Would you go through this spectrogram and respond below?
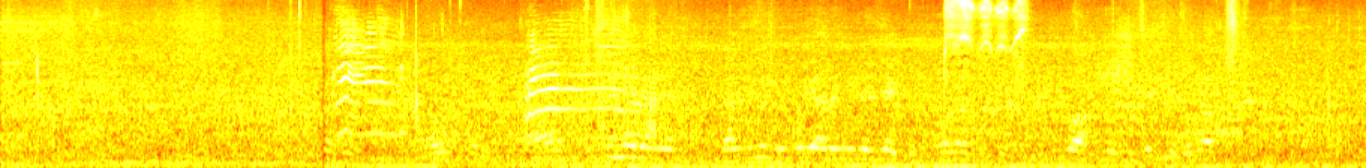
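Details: Hungry kitten wanting food but afraid of the person approaching it; a few clear, high meows with rich overtones, each rising then falling, spaced about two seconds apart over a steady low rumbling background.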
